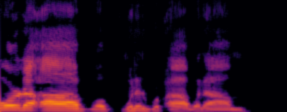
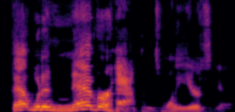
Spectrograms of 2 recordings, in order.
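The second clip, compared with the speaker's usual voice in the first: ordinary delivery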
